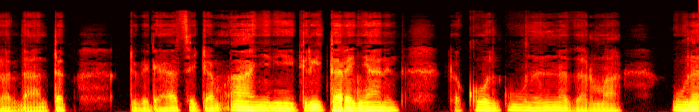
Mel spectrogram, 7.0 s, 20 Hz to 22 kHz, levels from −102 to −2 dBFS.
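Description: From start to finish, the treble sounds bright but gritty and metallic, and s sounds turn lispy. The likely cause is HE-AAC compression, which points to a bitrate around 20 kbps: the upper band is rebuilt from copied lower bands rather than coded directly.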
